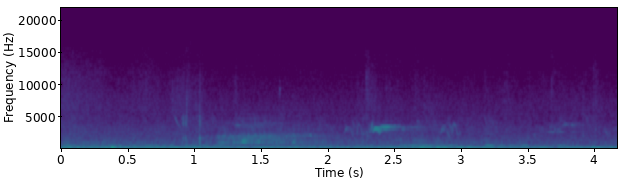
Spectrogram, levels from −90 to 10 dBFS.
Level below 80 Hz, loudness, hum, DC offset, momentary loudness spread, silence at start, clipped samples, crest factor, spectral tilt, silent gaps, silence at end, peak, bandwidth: -48 dBFS; -52 LUFS; none; under 0.1%; 7 LU; 0 s; under 0.1%; 18 dB; -5 dB/octave; none; 0 s; -28 dBFS; 13 kHz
